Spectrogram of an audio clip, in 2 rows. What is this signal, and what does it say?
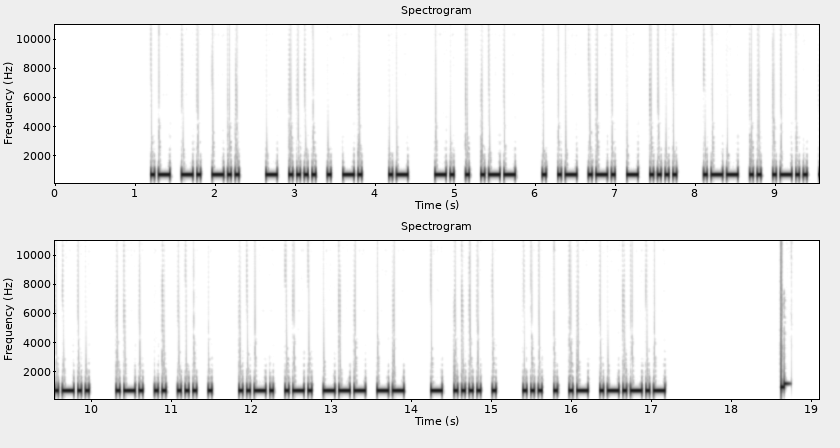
Morse code, heard as a keyed tone, about 25 wpm, 700 Hz. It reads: AND THEN A NEW EARTH WILL RISE FROM THE SEA.
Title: Sentences from Top 1000 Words - Review Part 6 - 25wpm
